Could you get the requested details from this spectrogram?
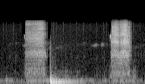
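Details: Barn owl female with owlets in a nest box around midnight, feeding time. Two broad rasping hiss-screeches a second and a half apart, separated by a sharp knock from movement in the box.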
